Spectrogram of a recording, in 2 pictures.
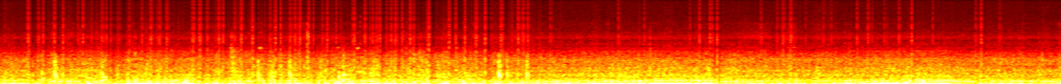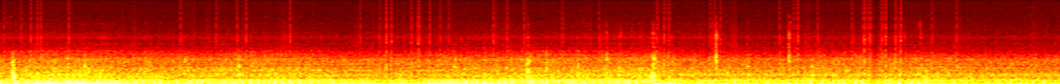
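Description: Four-wheel drive driving slowly along a rough dirt track: engine and drivetrain running with the tyres rumbling, heard from inside the cabin as a steady low rumble.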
